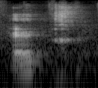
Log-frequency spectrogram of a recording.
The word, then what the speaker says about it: être: We are not going to read this E, but instead we are going to read TR, so être, être. So we don't pronounce the E.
